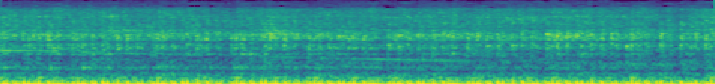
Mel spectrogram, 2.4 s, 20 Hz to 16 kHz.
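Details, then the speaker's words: 2007 Ford Mustang GT500 supercharged V8 after rear 8.8 axle bearing replacement: deep, steady, even idle burble with no misses, knocks or ticks; sounds healthy; normal idle. "everything seems good and um there you have it we just listen to it though like she sounds awesome freaking love this thing but"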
